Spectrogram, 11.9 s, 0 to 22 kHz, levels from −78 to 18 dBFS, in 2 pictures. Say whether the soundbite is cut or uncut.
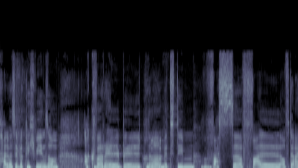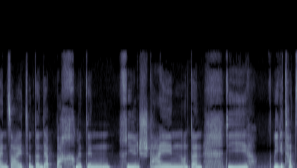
uncut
